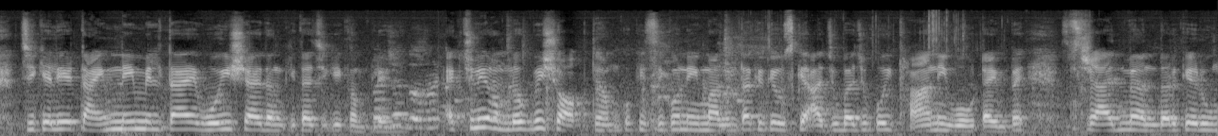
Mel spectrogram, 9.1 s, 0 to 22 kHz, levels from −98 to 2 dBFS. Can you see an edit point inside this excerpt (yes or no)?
no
